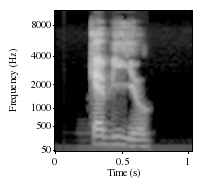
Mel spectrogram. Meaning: belaying pin
- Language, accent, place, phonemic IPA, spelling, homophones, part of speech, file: French, France, Lyon, /ka.bi.jo/, cabillot, cabillaud, noun, LL-Q150 (fra)-cabillot.wav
